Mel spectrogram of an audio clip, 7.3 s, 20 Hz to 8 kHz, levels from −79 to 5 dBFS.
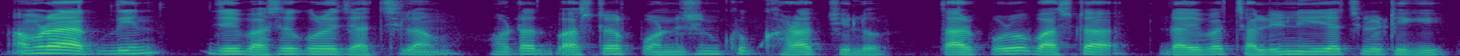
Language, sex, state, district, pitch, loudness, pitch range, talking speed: Bengali, male, West Bengal, North 24 Parganas, 135 Hz, -22 LUFS, 125-145 Hz, 180 wpm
